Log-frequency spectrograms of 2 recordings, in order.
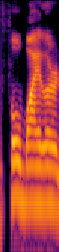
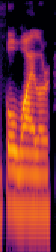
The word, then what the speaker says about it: Fulwiler: If you search for my name, Jen Fulwiler, that's you can remember it like the dog, like Rottweiler, Jen Fulwiler. It's not spelled like that, but it sounds like that.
